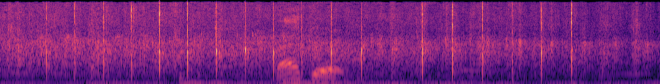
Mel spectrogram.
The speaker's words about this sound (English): I think we should give all of our participants a round of applause to show our appreciation.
